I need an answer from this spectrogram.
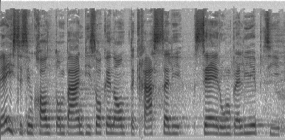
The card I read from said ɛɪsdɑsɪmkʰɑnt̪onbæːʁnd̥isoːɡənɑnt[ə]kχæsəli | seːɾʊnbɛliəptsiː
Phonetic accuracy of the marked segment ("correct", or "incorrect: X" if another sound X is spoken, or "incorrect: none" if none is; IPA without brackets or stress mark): correct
